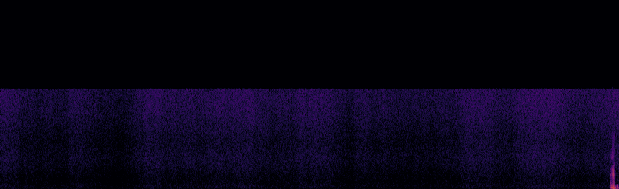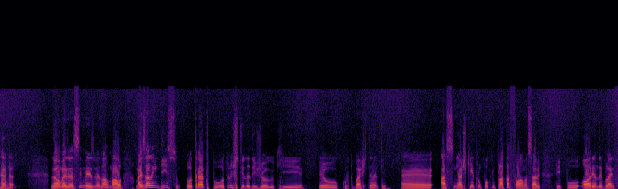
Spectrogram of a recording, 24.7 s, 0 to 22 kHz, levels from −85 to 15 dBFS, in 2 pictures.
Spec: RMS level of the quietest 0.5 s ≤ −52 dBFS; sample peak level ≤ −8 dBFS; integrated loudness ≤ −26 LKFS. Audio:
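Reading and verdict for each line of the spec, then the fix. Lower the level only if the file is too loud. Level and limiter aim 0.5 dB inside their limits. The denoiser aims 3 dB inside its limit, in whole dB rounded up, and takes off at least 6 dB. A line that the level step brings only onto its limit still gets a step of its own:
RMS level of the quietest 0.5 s −64 dBFS: in spec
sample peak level −15.5 dBFS: in spec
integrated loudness −32.0 LKFS: in spec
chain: no processing needed

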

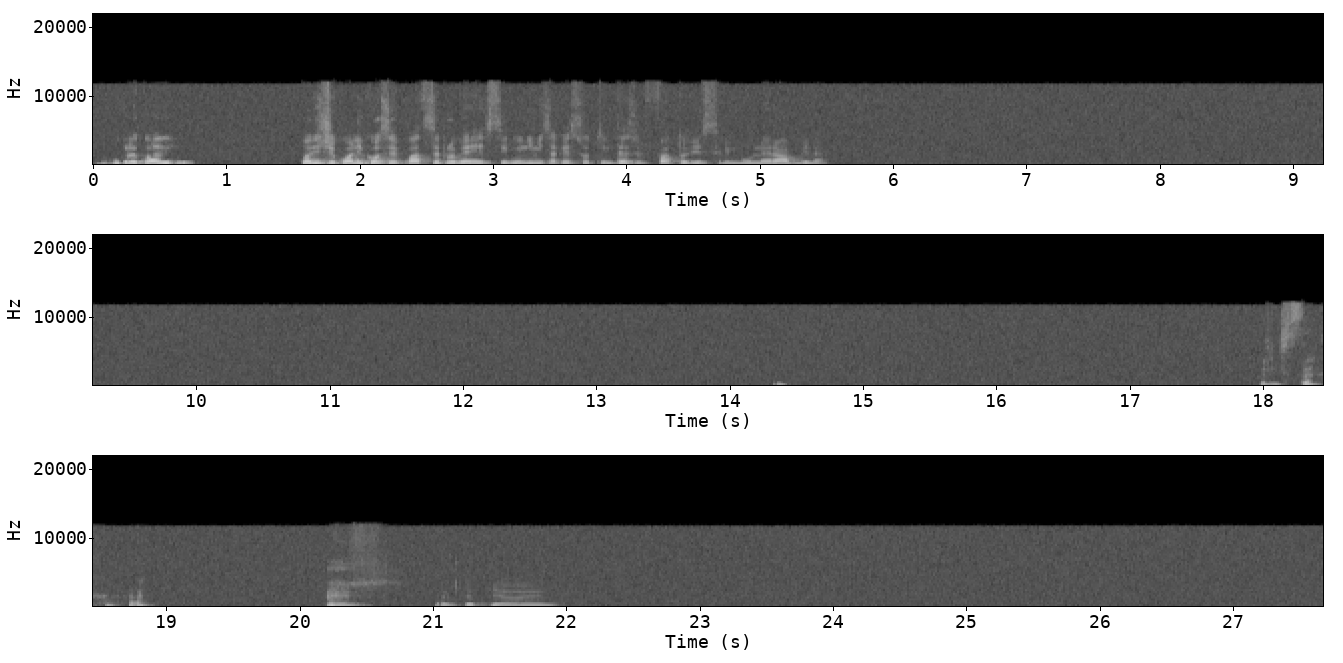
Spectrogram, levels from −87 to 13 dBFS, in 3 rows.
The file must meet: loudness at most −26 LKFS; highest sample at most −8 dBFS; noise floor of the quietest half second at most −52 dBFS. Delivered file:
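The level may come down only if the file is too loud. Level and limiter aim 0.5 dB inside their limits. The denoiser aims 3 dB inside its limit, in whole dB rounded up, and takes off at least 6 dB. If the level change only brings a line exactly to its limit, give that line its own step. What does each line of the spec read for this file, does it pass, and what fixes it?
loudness −22.5 LKFS: out of spec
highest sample −5.0 dBFS: out of spec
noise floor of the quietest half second −43 dBFS: out of spec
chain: broadband denoise 8 dB, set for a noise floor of −43 dBFS
level −4 dB

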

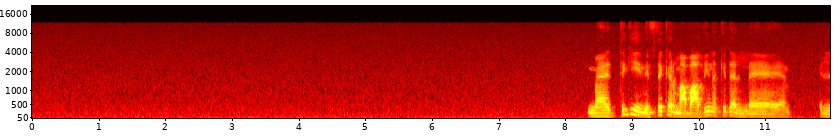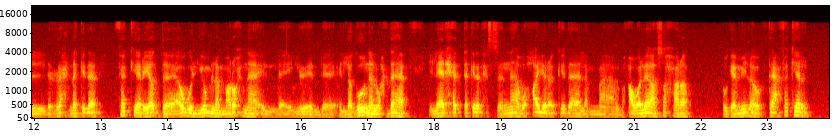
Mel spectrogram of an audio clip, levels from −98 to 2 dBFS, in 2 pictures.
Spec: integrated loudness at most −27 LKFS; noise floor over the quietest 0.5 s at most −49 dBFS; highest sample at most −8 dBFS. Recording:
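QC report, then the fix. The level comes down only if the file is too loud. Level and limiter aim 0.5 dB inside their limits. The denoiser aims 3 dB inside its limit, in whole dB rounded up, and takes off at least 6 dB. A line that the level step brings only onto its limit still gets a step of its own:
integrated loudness −24.0 LKFS: out of spec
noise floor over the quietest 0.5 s −54 dBFS: in spec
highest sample −5.0 dBFS: out of spec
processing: level −3.5 dB

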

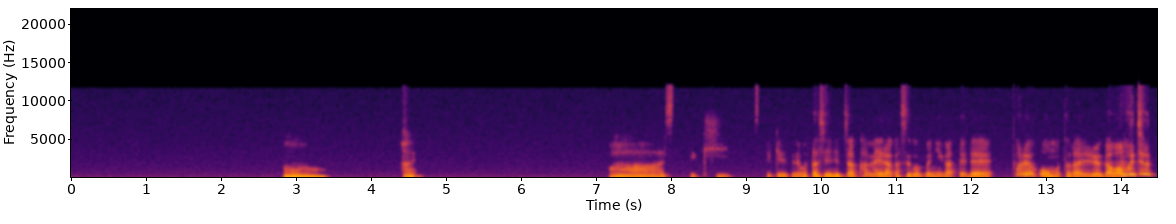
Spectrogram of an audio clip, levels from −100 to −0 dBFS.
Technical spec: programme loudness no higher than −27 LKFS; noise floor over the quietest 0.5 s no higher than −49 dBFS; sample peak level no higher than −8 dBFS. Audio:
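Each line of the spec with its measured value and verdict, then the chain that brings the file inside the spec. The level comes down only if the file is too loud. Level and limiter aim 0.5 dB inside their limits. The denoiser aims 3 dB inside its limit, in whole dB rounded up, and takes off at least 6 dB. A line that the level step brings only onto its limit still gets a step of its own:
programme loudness −23.5 LKFS: out of spec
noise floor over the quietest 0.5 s −61 dBFS: in spec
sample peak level −6.0 dBFS: out of spec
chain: level −4 dB

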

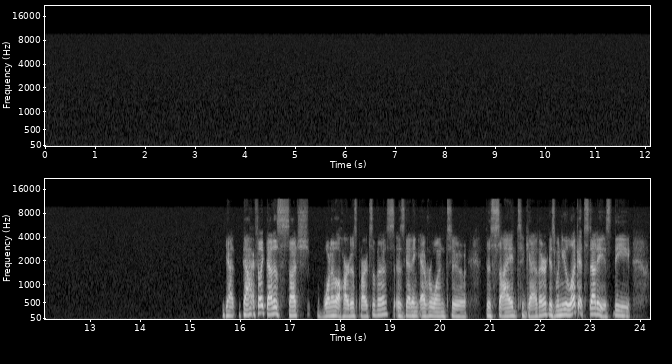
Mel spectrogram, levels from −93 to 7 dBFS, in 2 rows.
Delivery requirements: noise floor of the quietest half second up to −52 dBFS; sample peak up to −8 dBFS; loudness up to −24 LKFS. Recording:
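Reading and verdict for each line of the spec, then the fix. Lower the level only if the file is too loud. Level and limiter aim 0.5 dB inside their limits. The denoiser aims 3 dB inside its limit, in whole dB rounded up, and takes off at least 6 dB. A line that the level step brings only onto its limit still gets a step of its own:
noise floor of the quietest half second −63 dBFS: in spec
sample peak −4.5 dBFS: out of spec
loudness −19.0 LKFS: out of spec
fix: level −5.5 dB

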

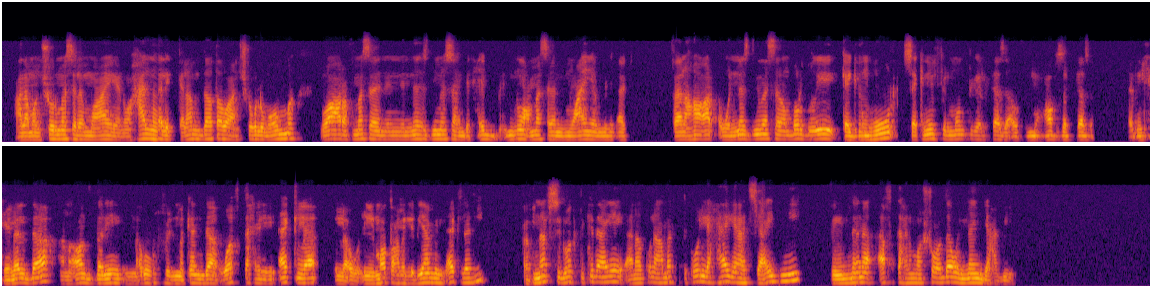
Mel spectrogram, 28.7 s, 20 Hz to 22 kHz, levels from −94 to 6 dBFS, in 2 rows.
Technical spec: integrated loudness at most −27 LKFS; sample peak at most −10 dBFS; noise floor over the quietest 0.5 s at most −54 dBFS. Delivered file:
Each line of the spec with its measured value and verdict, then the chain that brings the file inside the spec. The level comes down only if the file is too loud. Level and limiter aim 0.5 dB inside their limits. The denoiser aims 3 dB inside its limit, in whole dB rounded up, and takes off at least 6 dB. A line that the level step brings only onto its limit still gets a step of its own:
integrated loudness −17.5 LKFS: out of spec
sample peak −2.5 dBFS: out of spec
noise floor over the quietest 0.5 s −58 dBFS: in spec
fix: level −10 dB

